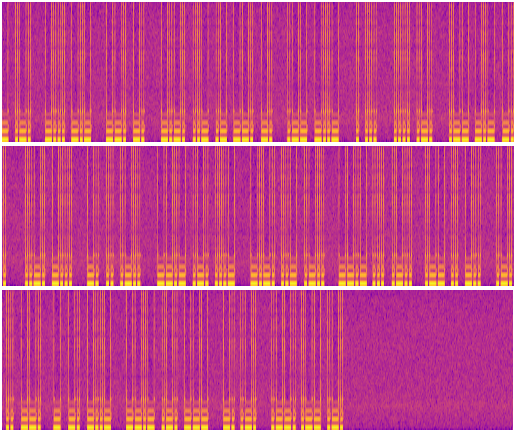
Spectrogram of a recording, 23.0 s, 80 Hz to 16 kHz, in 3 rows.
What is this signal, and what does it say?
Morse code, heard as a keyed tone, hand-sent with a paddle, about 37 wpm, 470 Hz. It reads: … BK GN CUAGN WX ES HR WKD FB NIL QRV CUL QSL WID RIG TNX QRO NR PWR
